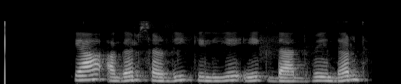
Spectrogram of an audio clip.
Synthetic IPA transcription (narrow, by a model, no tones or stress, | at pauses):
kjaːʔɐɡəɾsɐɾd̪ikelieʔeːkd̪aːd̪ʋẽd̪ɐɾd̪ʱ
